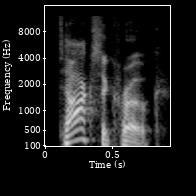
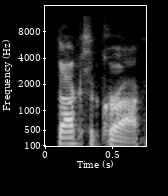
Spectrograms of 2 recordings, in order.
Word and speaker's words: Toxicroak: This week we have a type evolution, Toxicroak. Toxicroc.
